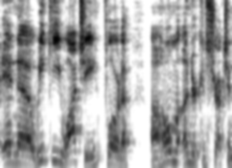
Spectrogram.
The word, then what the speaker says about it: Weeki Wachee: The backstop ends just feet where the property line of another home in the, Weeki Wachee? Yeah, that's how you pronounce it. Weeki Wachee.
